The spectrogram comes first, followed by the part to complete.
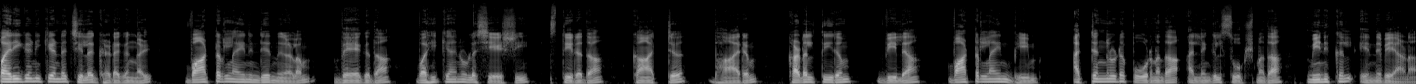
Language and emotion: Malayalam, neutral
